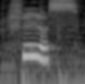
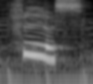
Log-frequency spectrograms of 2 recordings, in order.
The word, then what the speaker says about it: Fluss: But if it were written with double S, the pronunciation would change, like in the very similar word Fluss. Fluss. Did you hear the difference in the vowel length?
